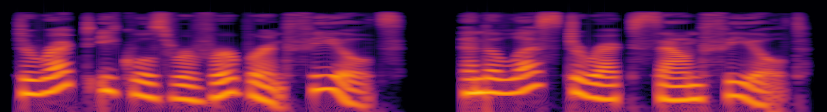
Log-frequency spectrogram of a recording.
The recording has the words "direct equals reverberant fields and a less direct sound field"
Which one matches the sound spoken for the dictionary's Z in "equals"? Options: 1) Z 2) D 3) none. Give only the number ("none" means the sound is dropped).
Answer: 1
